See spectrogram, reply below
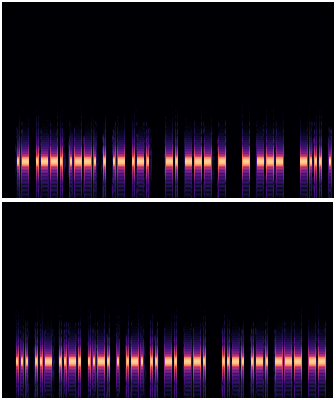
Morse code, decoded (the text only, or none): APPEAR NOT TO BE SUFFERING FROM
